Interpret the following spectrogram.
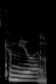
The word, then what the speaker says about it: Kamila: absolutely thank you so much uh do you pronounce it Camila yeah it's Camila okay all right I apologize for I I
